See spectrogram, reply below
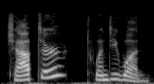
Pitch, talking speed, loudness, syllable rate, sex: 245 Hz, 115 wpm, -20 LUFS, 5.0 syllables/s, female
